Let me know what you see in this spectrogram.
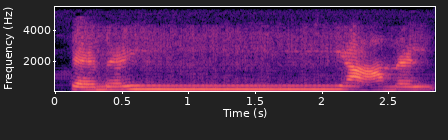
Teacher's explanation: همسى النون بخالص لكن هعمل الغنة في الياء. هدخلها في الياء واعمل فيها الغنة، فمن يعمل، وهقف اهي غنتين، واحد اثنين حركتين · Term: ادغام بغنة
